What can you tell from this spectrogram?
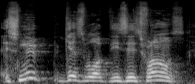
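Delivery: coaxing comic French caller; French accent. Pretend. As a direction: pitch it as a mock French official. Plays French official phoning [name].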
